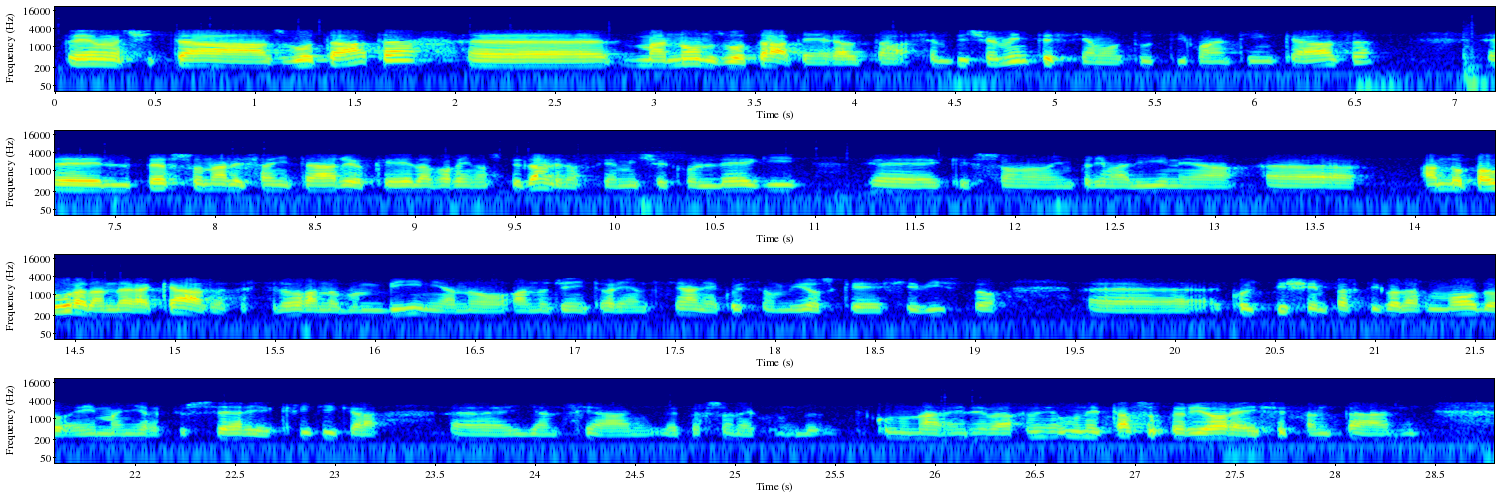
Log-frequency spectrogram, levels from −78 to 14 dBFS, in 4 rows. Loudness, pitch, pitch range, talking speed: -25 LUFS, 115 Hz, 105-125 Hz, 175 wpm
